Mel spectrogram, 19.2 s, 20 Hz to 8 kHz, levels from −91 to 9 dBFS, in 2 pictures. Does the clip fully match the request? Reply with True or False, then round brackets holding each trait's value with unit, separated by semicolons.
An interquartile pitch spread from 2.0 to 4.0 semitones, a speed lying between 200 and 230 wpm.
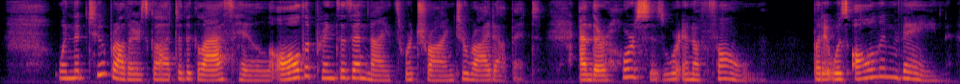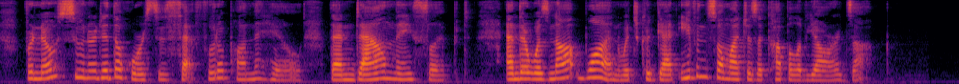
False (4.9 semitones; 205 wpm)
